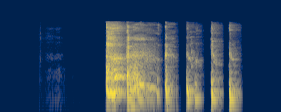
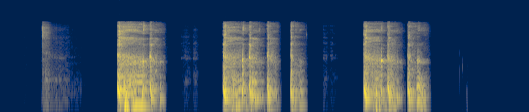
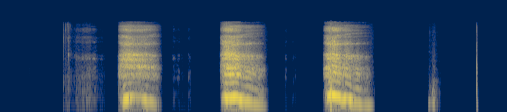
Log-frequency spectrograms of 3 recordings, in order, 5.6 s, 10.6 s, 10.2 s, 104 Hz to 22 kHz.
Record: {"cough_length": "5.6 s", "cough_amplitude": 28436, "cough_signal_mean_std_ratio": 0.36, "three_cough_length": "10.6 s", "three_cough_amplitude": 26626, "three_cough_signal_mean_std_ratio": 0.35, "exhalation_length": "10.2 s", "exhalation_amplitude": 20687, "exhalation_signal_mean_std_ratio": 0.34, "survey_phase": "beta (2021-08-13 to 2022-03-07)", "age": "65+", "gender": "Female", "wearing_mask": "No", "symptom_cough_any": true, "symptom_runny_or_blocked_nose": true, "symptom_fatigue": true, "symptom_headache": true, "symptom_change_to_sense_of_smell_or_taste": true, "symptom_onset": "4 days", "smoker_status": "Never smoked", "respiratory_condition_asthma": false, "respiratory_condition_other": false, "recruitment_source": "Test and Trace", "submission_delay": "2 days", "covid_test_result": "Positive", "covid_test_method": "RT-qPCR", "covid_ct_value": 36.1, "covid_ct_gene": "ORF1ab gene"}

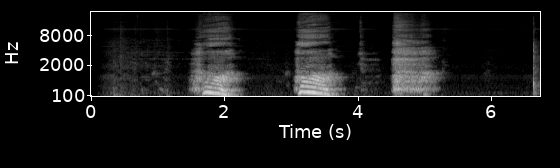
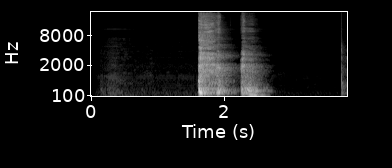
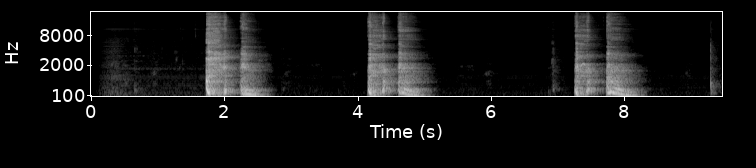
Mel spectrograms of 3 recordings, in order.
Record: {"exhalation_length": "6.7 s", "exhalation_amplitude": 25094, "exhalation_signal_mean_std_ratio": 0.39, "cough_length": "3.8 s", "cough_amplitude": 32768, "cough_signal_mean_std_ratio": 0.27, "three_cough_length": "9.5 s", "three_cough_amplitude": 32768, "three_cough_signal_mean_std_ratio": 0.34, "survey_phase": "beta (2021-08-13 to 2022-03-07)", "age": "65+", "gender": "Female", "wearing_mask": "No", "symptom_none": true, "smoker_status": "Ex-smoker", "respiratory_condition_asthma": false, "respiratory_condition_other": false, "recruitment_source": "REACT", "submission_delay": "2 days", "covid_test_result": "Negative", "covid_test_method": "RT-qPCR", "influenza_a_test_result": "Unknown/Void", "influenza_b_test_result": "Unknown/Void"}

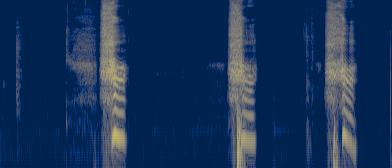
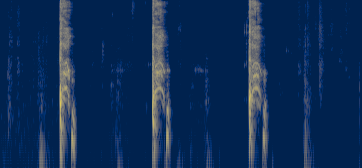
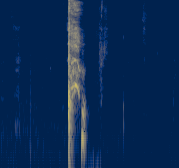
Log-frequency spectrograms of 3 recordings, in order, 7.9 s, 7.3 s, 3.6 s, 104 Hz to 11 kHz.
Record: {"exhalation_length": "7.9 s", "exhalation_amplitude": 24524, "exhalation_signal_mean_std_ratio": 0.34, "three_cough_length": "7.3 s", "three_cough_amplitude": 32768, "three_cough_signal_mean_std_ratio": 0.22, "cough_length": "3.6 s", "cough_amplitude": 32767, "cough_signal_mean_std_ratio": 0.21, "survey_phase": "beta (2021-08-13 to 2022-03-07)", "age": "45-64", "gender": "Female", "wearing_mask": "No", "symptom_cough_any": true, "symptom_runny_or_blocked_nose": true, "symptom_sore_throat": true, "symptom_diarrhoea": true, "symptom_fatigue": true, "symptom_fever_high_temperature": true, "symptom_headache": true, "symptom_change_to_sense_of_smell_or_taste": true, "symptom_loss_of_taste": true, "symptom_onset": "5 days", "smoker_status": "Never smoked", "respiratory_condition_asthma": false, "respiratory_condition_other": false, "recruitment_source": "Test and Trace", "submission_delay": "2 days", "covid_test_result": "Positive", "covid_test_method": "RT-qPCR", "covid_ct_value": 34.4, "covid_ct_gene": "ORF1ab gene"}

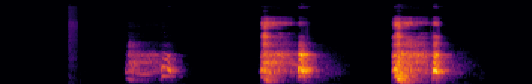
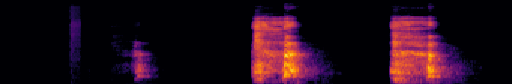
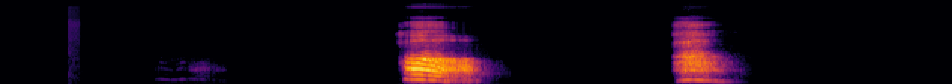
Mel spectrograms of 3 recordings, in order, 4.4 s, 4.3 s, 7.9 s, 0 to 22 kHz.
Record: {"three_cough_length": "4.4 s", "three_cough_amplitude": 24870, "three_cough_signal_mean_std_ratio": 0.26, "cough_length": "4.3 s", "cough_amplitude": 27546, "cough_signal_mean_std_ratio": 0.25, "exhalation_length": "7.9 s", "exhalation_amplitude": 30009, "exhalation_signal_mean_std_ratio": 0.21, "survey_phase": "beta (2021-08-13 to 2022-03-07)", "age": "65+", "gender": "Female", "wearing_mask": "No", "symptom_none": true, "smoker_status": "Ex-smoker", "respiratory_condition_asthma": false, "respiratory_condition_other": false, "recruitment_source": "REACT", "submission_delay": "1 day", "covid_test_result": "Negative", "covid_test_method": "RT-qPCR"}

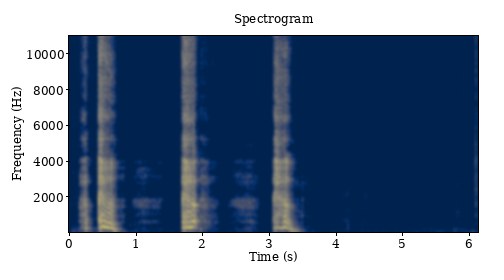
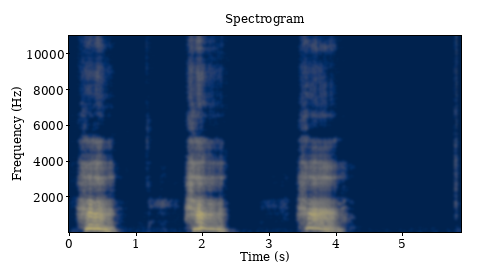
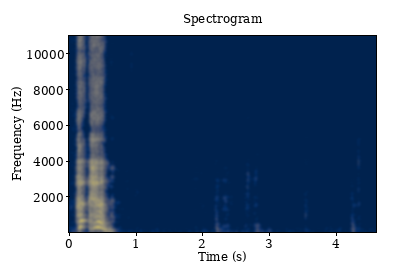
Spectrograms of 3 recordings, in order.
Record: {"three_cough_length": "6.1 s", "three_cough_amplitude": 32768, "three_cough_signal_mean_std_ratio": 0.29, "exhalation_length": "5.9 s", "exhalation_amplitude": 21000, "exhalation_signal_mean_std_ratio": 0.41, "cough_length": "4.6 s", "cough_amplitude": 32768, "cough_signal_mean_std_ratio": 0.23, "survey_phase": "beta (2021-08-13 to 2022-03-07)", "age": "65+", "gender": "Female", "wearing_mask": "No", "symptom_cough_any": true, "smoker_status": "Ex-smoker", "respiratory_condition_asthma": false, "respiratory_condition_other": true, "recruitment_source": "REACT", "submission_delay": "2 days", "covid_test_result": "Negative", "covid_test_method": "RT-qPCR", "influenza_a_test_result": "Negative", "influenza_b_test_result": "Negative"}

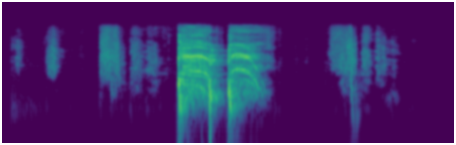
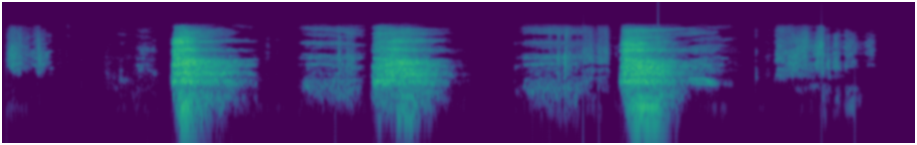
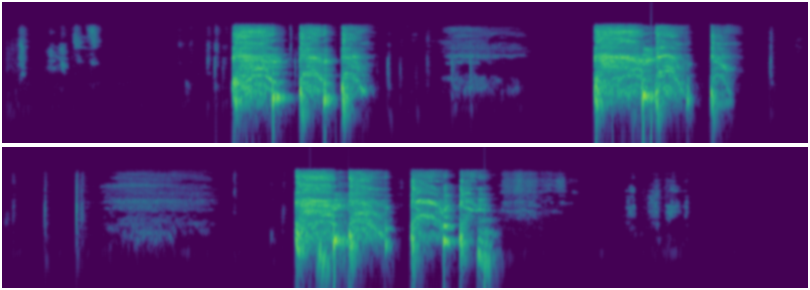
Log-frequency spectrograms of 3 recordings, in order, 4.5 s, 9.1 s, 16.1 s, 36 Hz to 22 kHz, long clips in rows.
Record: {"cough_length": "4.5 s", "cough_amplitude": 28855, "cough_signal_mean_std_ratio": 0.35, "exhalation_length": "9.1 s", "exhalation_amplitude": 29241, "exhalation_signal_mean_std_ratio": 0.38, "three_cough_length": "16.1 s", "three_cough_amplitude": 32768, "three_cough_signal_mean_std_ratio": 0.38, "survey_phase": "beta (2021-08-13 to 2022-03-07)", "age": "45-64", "gender": "Male", "wearing_mask": "No", "symptom_cough_any": true, "symptom_fatigue": true, "symptom_change_to_sense_of_smell_or_taste": true, "symptom_loss_of_taste": true, "symptom_onset": "3 days", "smoker_status": "Never smoked", "respiratory_condition_asthma": false, "respiratory_condition_other": false, "recruitment_source": "Test and Trace", "submission_delay": "1 day", "covid_test_result": "Positive", "covid_test_method": "RT-qPCR", "covid_ct_value": 23.9, "covid_ct_gene": "S gene"}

